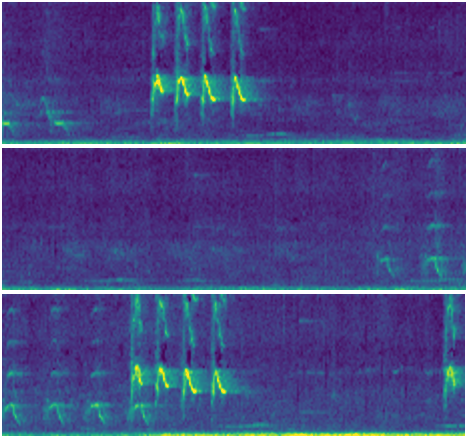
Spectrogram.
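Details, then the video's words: Yellow-bellied sunbird, a female drying herself after heavy rain, utters short bursts of high sharp chips; other birds add descending mid-pitched notes and soft low whistles, and a low rushing noise rises near the end. "sunbird calling"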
